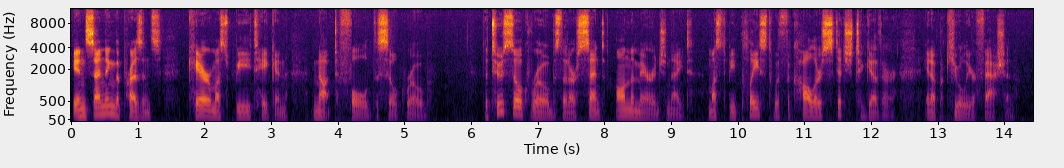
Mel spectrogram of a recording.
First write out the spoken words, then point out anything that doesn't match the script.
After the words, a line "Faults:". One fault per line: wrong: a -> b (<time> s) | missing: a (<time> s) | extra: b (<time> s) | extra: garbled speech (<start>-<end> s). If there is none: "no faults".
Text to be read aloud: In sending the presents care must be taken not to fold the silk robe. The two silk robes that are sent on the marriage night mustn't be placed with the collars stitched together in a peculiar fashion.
In sending the presents care must be taken not to fold the silk robe. The two silk robes that are sent on the marriage night must be placed with the collars stitched together in a peculiar fashion.
Faults:
wrong: mustn't -> must (9.6 s)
